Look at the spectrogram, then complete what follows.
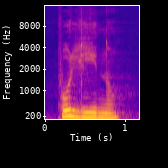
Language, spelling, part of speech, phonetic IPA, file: Ukrainian, поліно, noun, [poˈlʲinɔ], Uk-поліно.ogg
- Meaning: billet, log, chock (of wood), wood block (for use as firewood)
